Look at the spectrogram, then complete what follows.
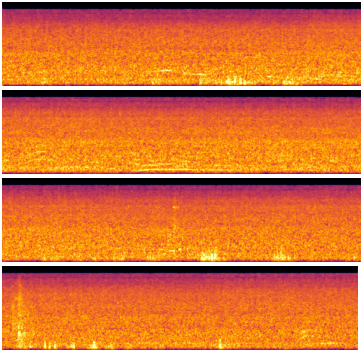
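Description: Hail and heavy rain falling, a steady dense hiss, with a few louder knocks about twelve and fifteen seconds in.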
